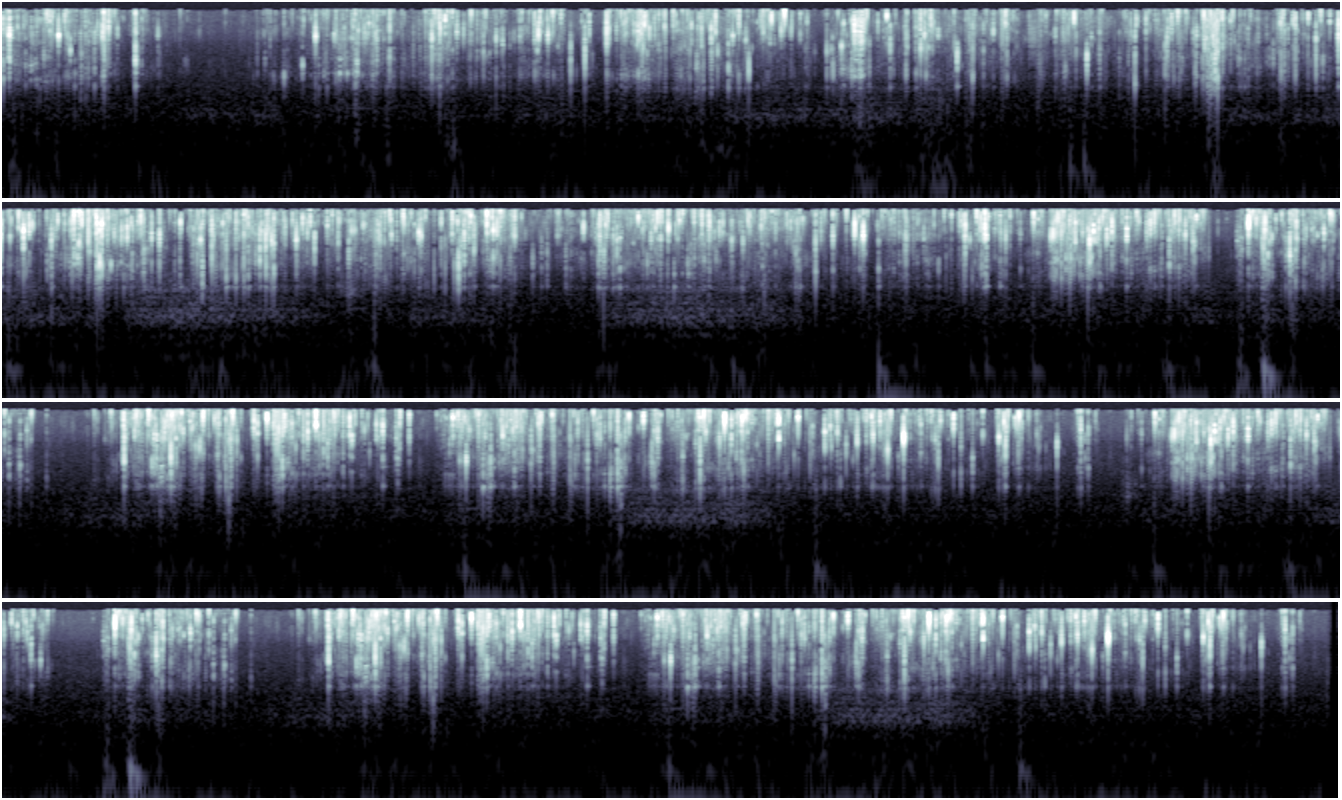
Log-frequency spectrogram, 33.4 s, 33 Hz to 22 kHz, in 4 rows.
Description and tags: Zombie Cuisine
This is a foley recording I did for a cinematic nature documentary. In the scene you see lions pulling the guts out of a recently killed bison. As the sound assistant didn't want to get too close, I simulated the sound by mushing up a plate of Lasagne in front of a pair of Rode NT5's. Very suitable for Zombie movies - Have fun!
sfx, mush, fx, disgusting, damp, prey, masticating, zombie, sick, efx, foley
